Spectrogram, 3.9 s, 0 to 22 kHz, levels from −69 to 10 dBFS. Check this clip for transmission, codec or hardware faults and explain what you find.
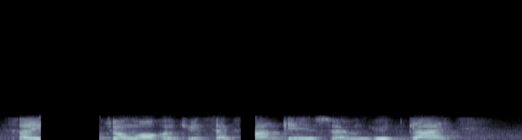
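Two dropouts from packet loss filled with silence, 0.3 to 0.75 s and 1.8 to 1.92 s. The speech cuts to dead silence with hard edges, unlike concealment's smeared repeats. Gap lengths fit 30 ms packets. The narrow telephone band comes from G.711 coding.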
